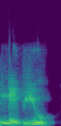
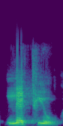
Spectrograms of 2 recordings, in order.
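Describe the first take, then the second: First: The middle consonant is a v sound. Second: The middle consonant is an f sound. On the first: This is the American pronunciation. "But Americans say nephew" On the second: This is the British pronunciation. "In British English, P H pronounced as a letter F"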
